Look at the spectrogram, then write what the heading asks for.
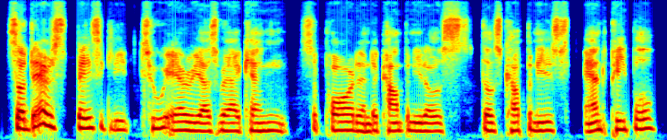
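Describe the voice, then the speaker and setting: A man's voice: fairly high pitch, fairly even intonation, normal speed, a bit bright, dry recording. A middle-aged man from Germany with a German accent, a podcast guest explaining his consulting work in an earnest, conversational way. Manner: earnest, explanatory, with small restarts. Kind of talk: conversational interview answers.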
